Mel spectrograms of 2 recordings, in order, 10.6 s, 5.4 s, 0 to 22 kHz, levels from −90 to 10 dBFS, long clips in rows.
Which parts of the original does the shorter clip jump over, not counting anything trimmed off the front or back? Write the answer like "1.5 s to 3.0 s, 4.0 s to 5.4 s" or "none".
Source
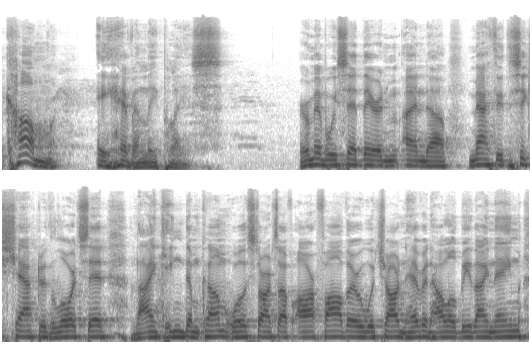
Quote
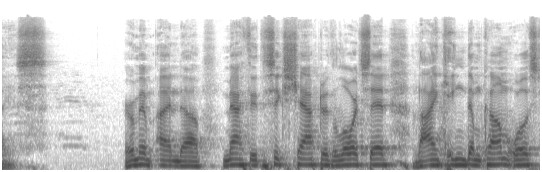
3.2 s to 3.9 s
